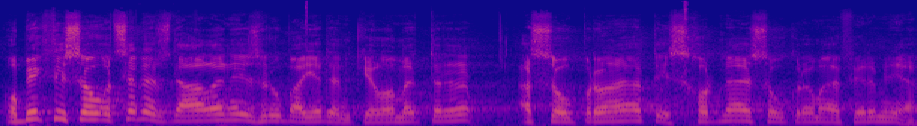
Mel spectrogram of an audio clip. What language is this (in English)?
Czech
